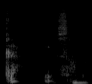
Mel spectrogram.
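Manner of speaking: whispered exasperation. Real, not acted. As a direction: breathe it out in a whisper.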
